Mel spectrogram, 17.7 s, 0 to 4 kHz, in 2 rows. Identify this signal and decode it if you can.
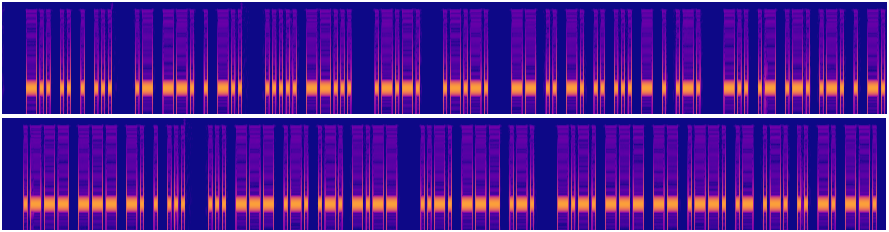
Morse code, heard as a keyed tone, about 36 wpm, 550 Hz. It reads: DIES AGED 57 <AR> <AR> MINISTER DARREN JONES SORRY FOR COMPARING
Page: News headlines in Morse code at 35 wpm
